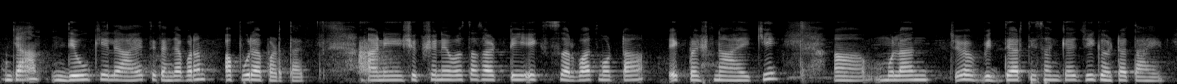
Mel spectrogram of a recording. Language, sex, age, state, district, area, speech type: Marathi, female, 30-45, Maharashtra, Ahmednagar, urban, spontaneous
